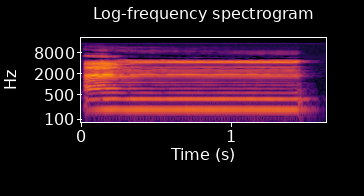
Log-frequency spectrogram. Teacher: इक़फ़ा की क्या मानी है? यानी नून का कुछ हिस्सा ज़ाहिर होगा और कुछ हिस्सा छुपा हुआ होगा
